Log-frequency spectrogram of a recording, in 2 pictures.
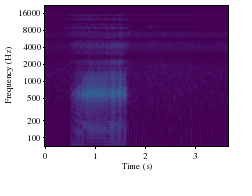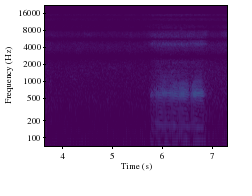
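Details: A female Boston Terrier asleep on a couch snores in two long, rattling breaths separated by a quiet pause.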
